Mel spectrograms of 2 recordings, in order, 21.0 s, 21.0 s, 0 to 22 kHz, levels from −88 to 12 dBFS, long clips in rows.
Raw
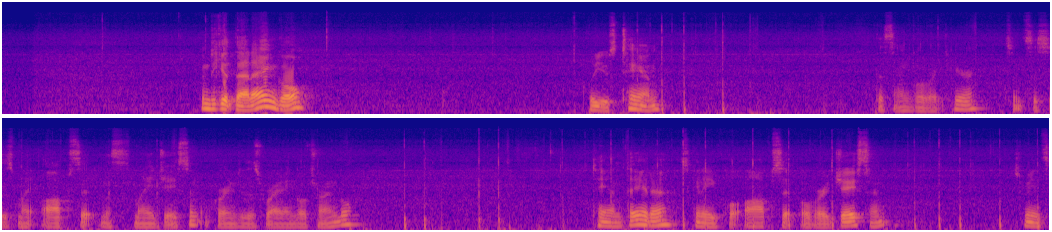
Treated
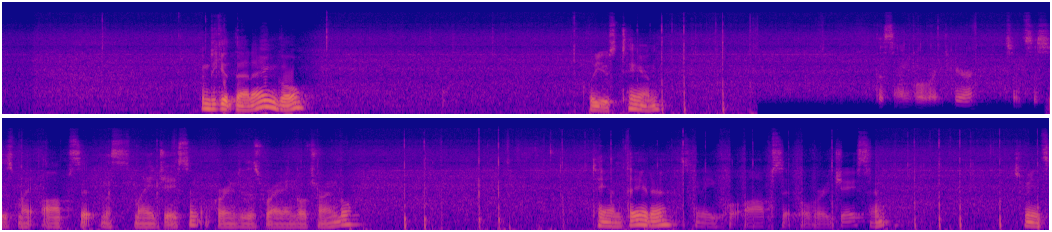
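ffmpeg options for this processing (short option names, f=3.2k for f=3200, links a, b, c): -filter_complex "[0:a]asplit=3[a][b][c];[a]afade=t=out:st=7.53:d=0.02[d];[b]highpass=f=550:w=0.5412,highpass=f=550:w=1.3066,afade=t=in:st=7.53:d=0.02,afade=t=out:st=10.42:d=0.02[e];[c]afade=t=in:st=10.42:d=0.02[f];[d][e][f]amix=inputs=3:normalize=0,asettb=1/sr,asplit=3[g][h][i];[g]atrim=end=17.224[j];[h]atrim=start=17.22:end=19.21,asetpts=PTS-STARTPTS,afade=t=in:d=0.004:c=qsin,afade=t=out:st=1.986:d=0.004:c=qsin,acompressor=threshold=-36dB:ratio=20:attack=3.2:release=140:knee=1:detection=peak[k];[i]atrim=start=19.206[l];[j][k]acrossfade=d=0.004:c1=hsin:c2=qsin[m];[m][l]acrossfade=d=0.004:c1=qsin:c2=hsin,lowshelf=f=280:g=-11,acrossover=split=430[n][o];[o]acompressor=threshold=-37dB:ratio=10[p];[n][p]amix=inputs=2:normalize=0"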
